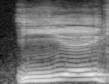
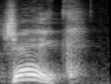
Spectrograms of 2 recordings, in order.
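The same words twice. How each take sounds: First: The name is said with a Spanish-like pronunciation. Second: The name is said with standard English pronunciation. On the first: The speaker calls it wrong. "He's pronouncing it wrong" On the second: The speaker calls it right. "Jake is how you pronounce Jake"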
